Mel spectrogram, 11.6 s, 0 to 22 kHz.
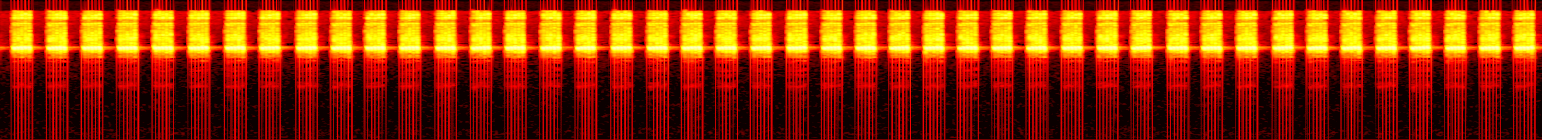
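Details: Nighttime cricket calling, captured live with a Sony PCM D100: shrill, even chirps pulsing roughly four per second in a continuous regular train against a silent background.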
